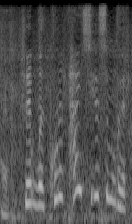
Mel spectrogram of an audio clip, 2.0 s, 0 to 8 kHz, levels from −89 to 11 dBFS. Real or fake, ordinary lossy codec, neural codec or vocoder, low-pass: fake; none; codec, 16 kHz, 0.8 kbps, ZipCodec; 7.2 kHz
